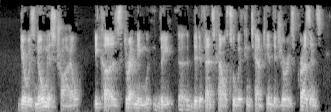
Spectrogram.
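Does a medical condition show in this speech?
No.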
